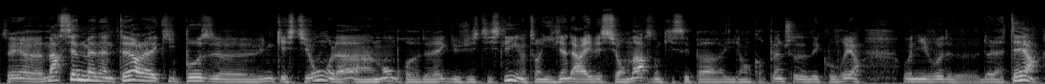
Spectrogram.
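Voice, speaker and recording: A man's voice: medium pitch, normal speed. A man telling jokes casually, hesitant, with many fillers and restarts. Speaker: joke teller.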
